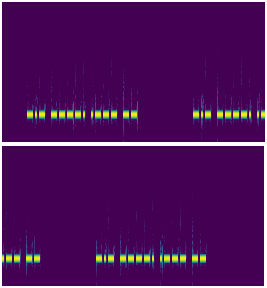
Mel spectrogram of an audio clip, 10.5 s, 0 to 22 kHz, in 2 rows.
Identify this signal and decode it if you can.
Morse code, heard as a keyed tone, about 30 wpm, 700 Hz. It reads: K9JM K9JM K9JM
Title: Call Signs Repeated 2x - 30wpm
